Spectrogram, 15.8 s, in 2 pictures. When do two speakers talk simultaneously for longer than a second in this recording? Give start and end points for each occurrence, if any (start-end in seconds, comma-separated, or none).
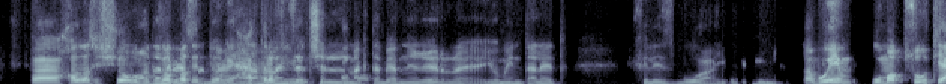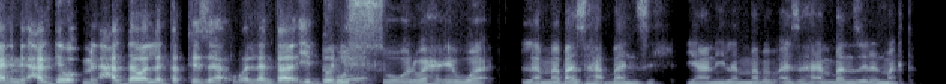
1.0-2.5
